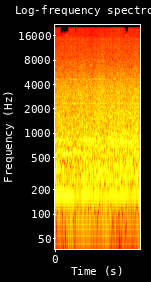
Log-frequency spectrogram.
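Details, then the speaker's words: Hitachi Powerhouse CV-460D upright corded vacuum, circa late 1980s–early 1990s, running: steady high whir with a rough, gritty noise from the brush roll; suspected collapsed brush roll bearings, as seen on a later 90s Powerhouse. "There is some flipping horrible noise coming from the brush roll, and these things have, and I have had this on actually a 90s Powerhouse, the grey one that came after. The bearings collapsed themselves on the brush roll."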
